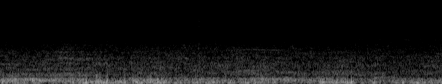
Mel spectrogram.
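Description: Doves cooing softly over a continuous low rumble.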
